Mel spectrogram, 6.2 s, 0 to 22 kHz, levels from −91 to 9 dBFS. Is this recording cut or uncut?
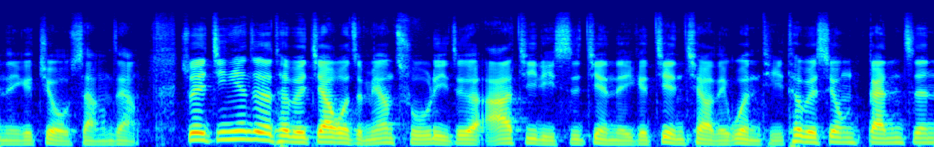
cut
